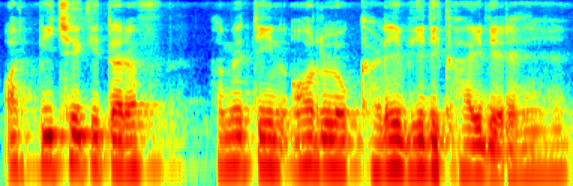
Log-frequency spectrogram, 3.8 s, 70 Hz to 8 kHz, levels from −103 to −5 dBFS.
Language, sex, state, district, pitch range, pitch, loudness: Hindi, male, Uttar Pradesh, Lalitpur, 110-120 Hz, 115 Hz, -17 LUFS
